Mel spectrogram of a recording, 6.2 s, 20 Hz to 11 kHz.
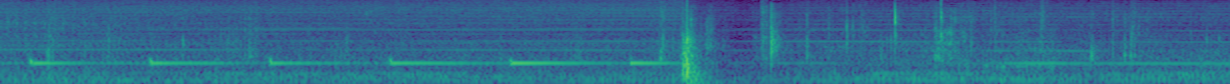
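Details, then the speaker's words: GMC Canyon/Chevy Colorado diesel just after a fuel filter replacement, key in accessory mode: a steady, mid-pitched hum pulsing about every 0.6 s, then a clunk and quiet; the lift pump priming normally. "the last thing you gotta do is you gotta put into the accessory mode so Prime's the pump it'll make a goofy noise"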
